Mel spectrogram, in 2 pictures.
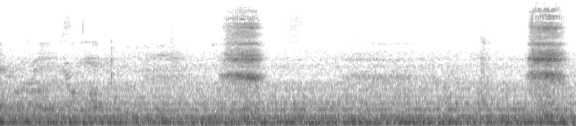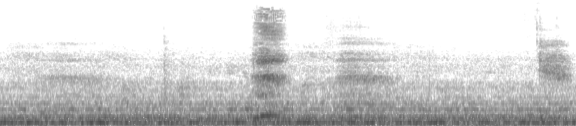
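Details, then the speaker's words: Adult voice-task recording: exhaling then quickly inhaling through the mouth as if gasping for air, three times; repeated quick, sharp mouth inhalations over low room hum; simulated gasping inhalation. "for the fourth task exhale then quickly inhale through your mouth as if gasping for air do this three times in a single"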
